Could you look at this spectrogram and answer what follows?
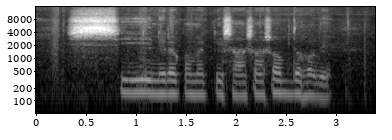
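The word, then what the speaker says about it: شين: তারপর আপনার আছে জিহ্বা শিন। জিহ্বার মধ্যখান তার বরাবর উপরের তালুর সঙ্গে লাগাইয়া একটি হরফ উচ্চারিত হয়, যেমন শিন, শিন, এরকম একটি শাসা শব্দ হবে।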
